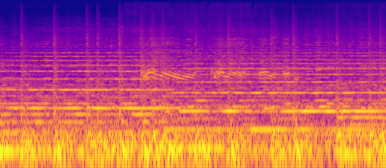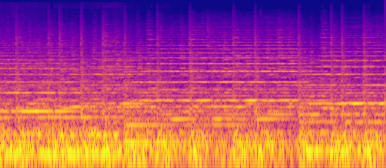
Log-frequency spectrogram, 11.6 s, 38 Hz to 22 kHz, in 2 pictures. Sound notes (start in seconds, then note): 2.5 person speaking on walkie-talkie; 6.7 dramatic music continues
